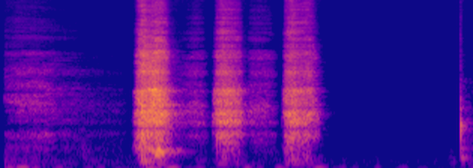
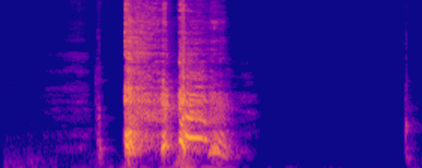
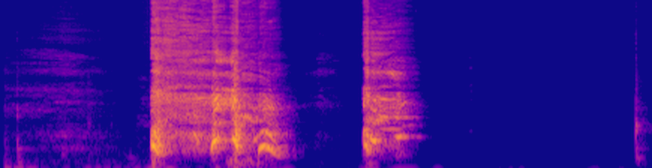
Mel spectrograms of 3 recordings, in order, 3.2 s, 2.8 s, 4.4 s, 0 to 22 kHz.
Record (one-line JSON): {"exhalation_length": "3.2 s", "exhalation_amplitude": 32768, "exhalation_signal_mean_std_ratio": 0.33, "cough_length": "2.8 s", "cough_amplitude": 32768, "cough_signal_mean_std_ratio": 0.34, "three_cough_length": "4.4 s", "three_cough_amplitude": 32768, "three_cough_signal_mean_std_ratio": 0.36, "survey_phase": "beta (2021-08-13 to 2022-03-07)", "age": "18-44", "gender": "Female", "wearing_mask": "No", "symptom_none": true, "smoker_status": "Current smoker (e-cigarettes or vapes only)", "respiratory_condition_asthma": false, "respiratory_condition_other": false, "recruitment_source": "REACT", "submission_delay": "2 days", "covid_test_result": "Negative", "covid_test_method": "RT-qPCR", "influenza_a_test_result": "Negative", "influenza_b_test_result": "Negative"}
